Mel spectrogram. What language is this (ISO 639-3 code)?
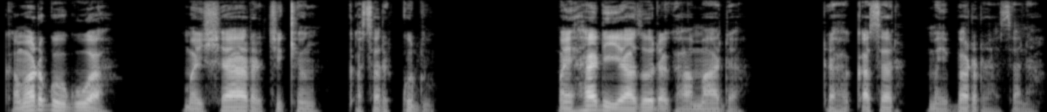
hau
